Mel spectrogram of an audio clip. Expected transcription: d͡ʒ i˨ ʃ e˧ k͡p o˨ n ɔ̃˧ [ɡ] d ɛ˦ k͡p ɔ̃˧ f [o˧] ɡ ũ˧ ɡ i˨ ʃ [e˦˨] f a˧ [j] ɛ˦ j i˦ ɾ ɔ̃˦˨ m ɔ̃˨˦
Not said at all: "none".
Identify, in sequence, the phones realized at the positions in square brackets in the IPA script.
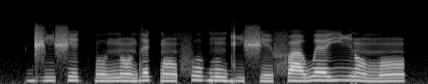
none, o˦, e˨, w

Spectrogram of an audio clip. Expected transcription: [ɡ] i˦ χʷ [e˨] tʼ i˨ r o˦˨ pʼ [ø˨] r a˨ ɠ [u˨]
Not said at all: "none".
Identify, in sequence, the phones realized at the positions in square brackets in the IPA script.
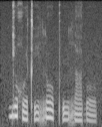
ɡ, e˨, ʉ˨, o˨

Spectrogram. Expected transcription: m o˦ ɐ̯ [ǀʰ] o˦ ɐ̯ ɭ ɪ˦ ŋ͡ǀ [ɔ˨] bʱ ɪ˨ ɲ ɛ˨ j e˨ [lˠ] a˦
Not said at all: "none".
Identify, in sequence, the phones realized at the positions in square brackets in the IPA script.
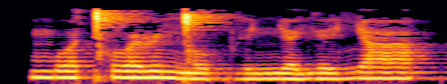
ǀʰ, o˨, ʎ

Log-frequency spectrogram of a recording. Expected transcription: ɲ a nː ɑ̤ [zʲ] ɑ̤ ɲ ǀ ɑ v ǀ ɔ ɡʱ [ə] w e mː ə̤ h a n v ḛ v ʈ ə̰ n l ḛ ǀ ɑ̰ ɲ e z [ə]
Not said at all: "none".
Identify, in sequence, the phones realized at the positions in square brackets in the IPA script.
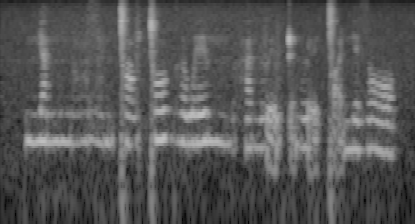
z, ə, ɔ

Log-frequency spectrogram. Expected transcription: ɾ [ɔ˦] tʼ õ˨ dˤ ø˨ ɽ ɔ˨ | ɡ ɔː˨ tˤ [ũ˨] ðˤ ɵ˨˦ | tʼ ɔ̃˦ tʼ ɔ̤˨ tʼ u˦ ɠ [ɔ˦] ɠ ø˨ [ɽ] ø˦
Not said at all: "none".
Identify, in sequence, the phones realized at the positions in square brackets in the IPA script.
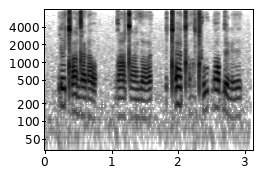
ɵ˦, õ˨, ɔ˦, ɳ

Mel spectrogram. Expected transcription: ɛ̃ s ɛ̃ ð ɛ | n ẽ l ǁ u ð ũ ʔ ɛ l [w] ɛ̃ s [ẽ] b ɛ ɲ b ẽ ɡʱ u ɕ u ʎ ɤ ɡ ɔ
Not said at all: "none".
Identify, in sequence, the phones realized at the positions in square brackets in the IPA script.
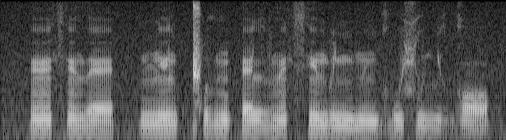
v, ẽ

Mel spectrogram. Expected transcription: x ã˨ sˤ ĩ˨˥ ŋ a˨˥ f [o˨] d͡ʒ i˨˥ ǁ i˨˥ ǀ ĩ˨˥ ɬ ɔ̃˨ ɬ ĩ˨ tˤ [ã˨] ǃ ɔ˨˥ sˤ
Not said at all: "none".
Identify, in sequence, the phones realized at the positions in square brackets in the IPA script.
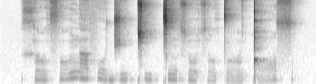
o˨, ã˨

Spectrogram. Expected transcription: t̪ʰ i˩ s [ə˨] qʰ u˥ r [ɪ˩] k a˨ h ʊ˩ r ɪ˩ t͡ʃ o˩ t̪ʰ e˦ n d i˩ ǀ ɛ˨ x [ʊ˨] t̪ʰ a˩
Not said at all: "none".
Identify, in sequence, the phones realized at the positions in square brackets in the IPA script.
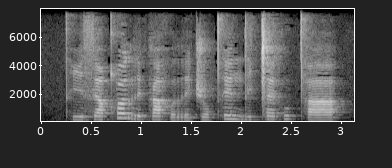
ɛ˨, ɪ˨, u˨

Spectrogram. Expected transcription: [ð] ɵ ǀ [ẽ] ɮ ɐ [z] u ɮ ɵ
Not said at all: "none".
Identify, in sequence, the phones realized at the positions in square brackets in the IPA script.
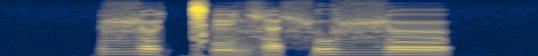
ɮ, ẽ, ɬ

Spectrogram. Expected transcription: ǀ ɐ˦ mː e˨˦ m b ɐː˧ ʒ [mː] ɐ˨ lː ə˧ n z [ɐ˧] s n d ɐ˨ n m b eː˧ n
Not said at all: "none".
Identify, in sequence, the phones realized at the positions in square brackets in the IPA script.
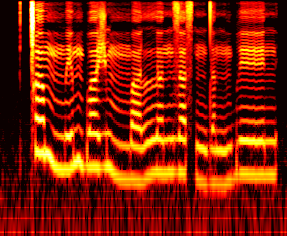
mː, ɐ˧

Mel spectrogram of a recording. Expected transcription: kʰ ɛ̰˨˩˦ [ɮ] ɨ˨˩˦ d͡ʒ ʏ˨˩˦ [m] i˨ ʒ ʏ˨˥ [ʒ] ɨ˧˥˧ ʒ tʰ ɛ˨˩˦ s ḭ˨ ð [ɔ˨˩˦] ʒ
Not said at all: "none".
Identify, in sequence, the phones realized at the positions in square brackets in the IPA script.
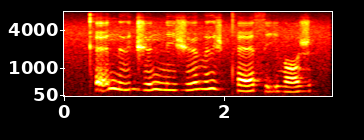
n, nː, ð, ɔ˨˩˦

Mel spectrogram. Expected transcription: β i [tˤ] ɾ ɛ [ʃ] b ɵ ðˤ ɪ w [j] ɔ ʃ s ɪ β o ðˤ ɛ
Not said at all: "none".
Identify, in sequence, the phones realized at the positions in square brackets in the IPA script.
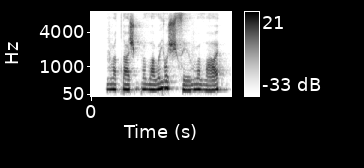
tˤ, ʃ, j

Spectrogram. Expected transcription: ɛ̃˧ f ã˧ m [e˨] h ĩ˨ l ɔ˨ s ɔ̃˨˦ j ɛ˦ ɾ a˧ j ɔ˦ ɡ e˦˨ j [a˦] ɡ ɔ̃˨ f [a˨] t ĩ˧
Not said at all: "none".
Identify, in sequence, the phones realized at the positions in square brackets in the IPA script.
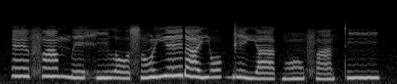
e˨, a˨, ã˨

